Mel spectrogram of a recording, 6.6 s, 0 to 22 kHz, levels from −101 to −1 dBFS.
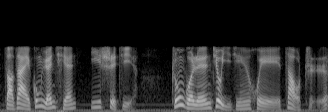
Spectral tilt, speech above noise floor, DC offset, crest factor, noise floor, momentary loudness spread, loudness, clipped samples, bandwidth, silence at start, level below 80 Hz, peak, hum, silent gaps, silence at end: -3 dB/octave; 29 dB; under 0.1%; 22 dB; -66 dBFS; 14 LU; -36 LUFS; under 0.1%; 4 kHz; 0.1 s; -66 dBFS; -14 dBFS; none; none; 0 s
